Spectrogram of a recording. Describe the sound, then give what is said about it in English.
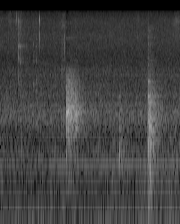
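Chopsticks mixing natto, egg and rice: two sharp, bright clinks a little over a second apart stand out over a faint background, with softer small taps around them. “now that we have all the components together, I'm gonna give it a mix with a pair of chopsticks, as Ty did in his video.”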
